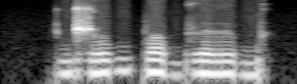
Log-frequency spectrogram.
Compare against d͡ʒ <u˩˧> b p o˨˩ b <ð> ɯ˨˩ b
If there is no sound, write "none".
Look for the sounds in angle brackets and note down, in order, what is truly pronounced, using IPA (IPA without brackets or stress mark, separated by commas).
u˩˧, ð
